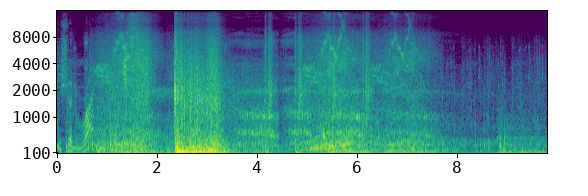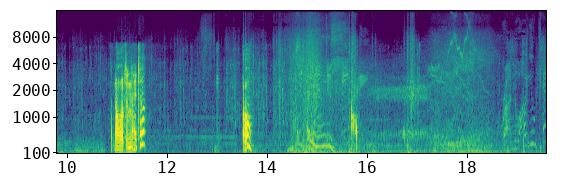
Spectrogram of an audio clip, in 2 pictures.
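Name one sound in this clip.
A magic spell crackles and shimmers.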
